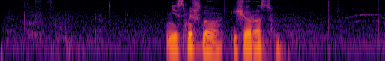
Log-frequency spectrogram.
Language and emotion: Russian, neutral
